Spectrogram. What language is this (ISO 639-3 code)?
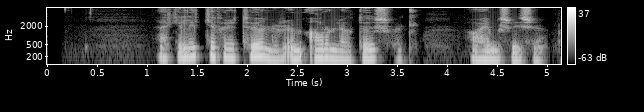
isl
